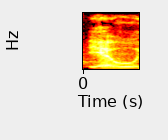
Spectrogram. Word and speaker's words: 예후: 예후 이름의 뜻. 자, 예후는 히브리어로 이렇게 써요. 예후. 예후. 그래서 한글이랑 히브리어 발음이 똑같은데 예후, 이 예후는 예호바라는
